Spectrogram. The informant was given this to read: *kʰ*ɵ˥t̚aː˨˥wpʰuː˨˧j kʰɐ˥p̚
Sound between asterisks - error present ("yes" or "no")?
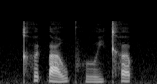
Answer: no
